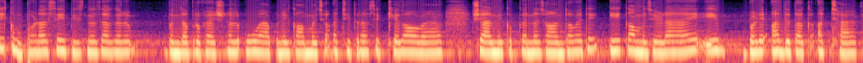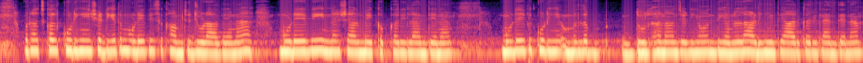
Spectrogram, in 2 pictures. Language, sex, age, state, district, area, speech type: Dogri, female, 18-30, Jammu and Kashmir, Kathua, rural, spontaneous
